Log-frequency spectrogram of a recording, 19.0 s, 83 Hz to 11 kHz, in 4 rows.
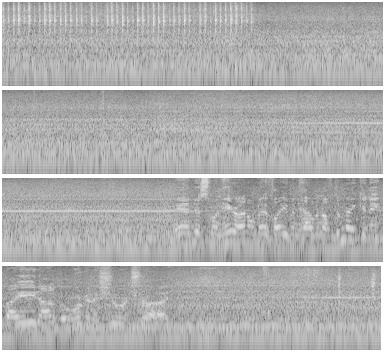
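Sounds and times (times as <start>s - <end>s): fast high clatter: 0.0s - 3.3s
sawmill engine running: 0.0s - 19.0s.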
